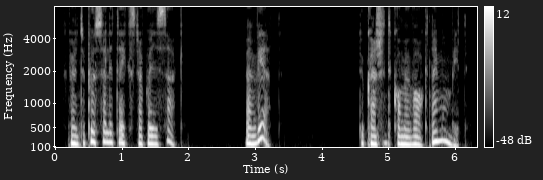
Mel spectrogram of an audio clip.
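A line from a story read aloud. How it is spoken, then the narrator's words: Silky sinister voice. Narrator (Swedish): mest djävulsk var han ändå när han med len röst sa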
